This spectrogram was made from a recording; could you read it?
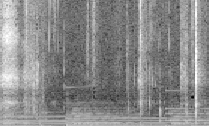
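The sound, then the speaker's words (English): Someone takes a drink of water, with soft squishy, liquid gulping sounds and a few small clicks over a steady low background hum with no talking. “Excuse me. Get my water here.”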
